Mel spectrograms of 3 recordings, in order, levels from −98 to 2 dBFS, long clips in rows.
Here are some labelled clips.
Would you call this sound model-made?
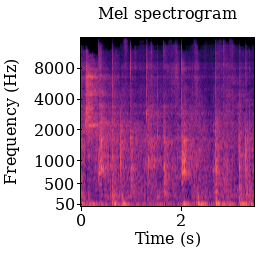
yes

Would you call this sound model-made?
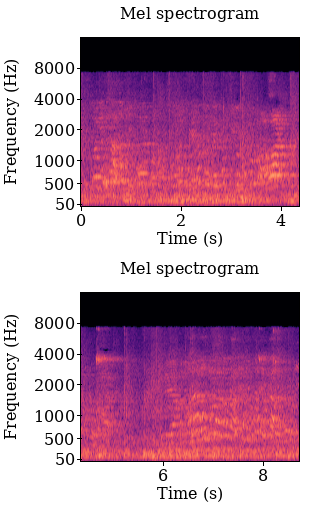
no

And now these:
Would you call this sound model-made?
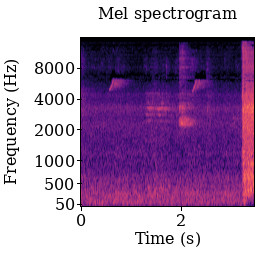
yes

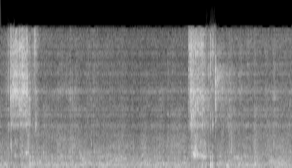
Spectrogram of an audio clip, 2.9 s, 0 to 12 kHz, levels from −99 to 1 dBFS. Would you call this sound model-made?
yes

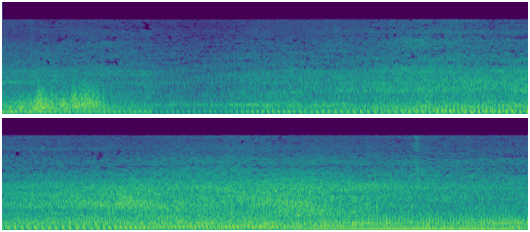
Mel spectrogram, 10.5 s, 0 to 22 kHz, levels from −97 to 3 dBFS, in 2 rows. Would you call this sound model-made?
no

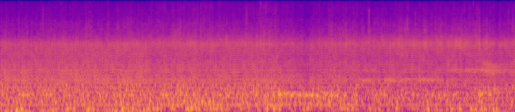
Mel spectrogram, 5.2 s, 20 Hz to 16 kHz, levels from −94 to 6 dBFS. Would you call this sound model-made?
yes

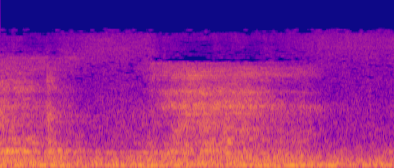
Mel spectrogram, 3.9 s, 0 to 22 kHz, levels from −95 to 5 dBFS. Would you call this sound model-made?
no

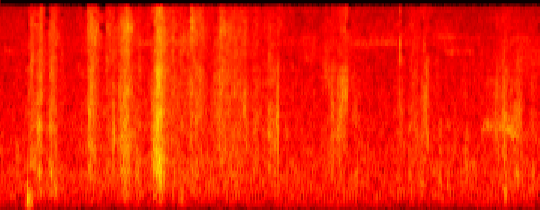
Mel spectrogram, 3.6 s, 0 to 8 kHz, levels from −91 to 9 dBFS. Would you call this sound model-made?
yes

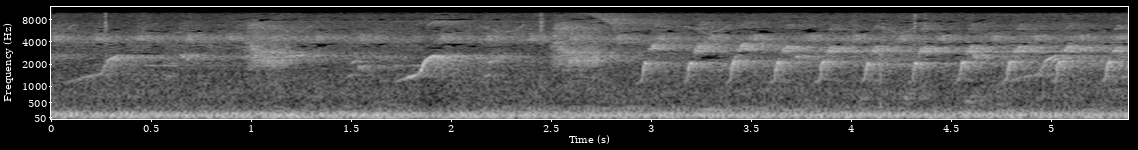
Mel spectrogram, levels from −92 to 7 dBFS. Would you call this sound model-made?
no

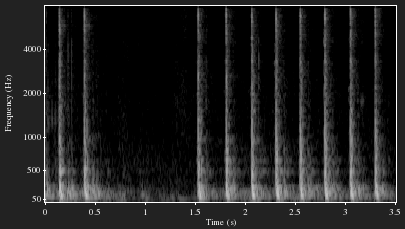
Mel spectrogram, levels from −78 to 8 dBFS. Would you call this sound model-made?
yes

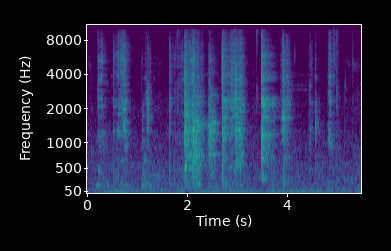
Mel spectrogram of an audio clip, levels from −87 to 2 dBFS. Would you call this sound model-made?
no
